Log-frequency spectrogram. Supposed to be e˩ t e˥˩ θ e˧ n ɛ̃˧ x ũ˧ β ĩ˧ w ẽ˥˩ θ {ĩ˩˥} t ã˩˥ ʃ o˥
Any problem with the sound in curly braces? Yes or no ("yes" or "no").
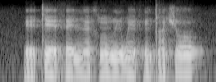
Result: no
